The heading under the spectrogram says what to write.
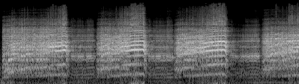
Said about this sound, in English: The macaw. In Brazil, the bird known as the arara.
